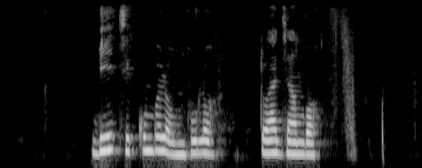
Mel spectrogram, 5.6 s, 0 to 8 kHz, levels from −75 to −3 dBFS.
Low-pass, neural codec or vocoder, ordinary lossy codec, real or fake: 7.2 kHz; none; Opus, 32 kbps; real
